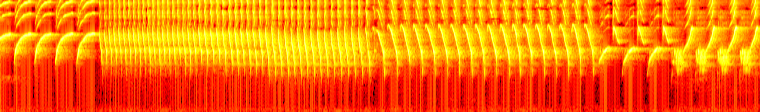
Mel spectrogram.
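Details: Canary lure song, rich in variations with long sustained phrases, to prompt other canaries to sing. Brief sweeping notes give way to a long dense buzzy trill, then repeated rising-and-falling slurs and choppy, clipped notes.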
